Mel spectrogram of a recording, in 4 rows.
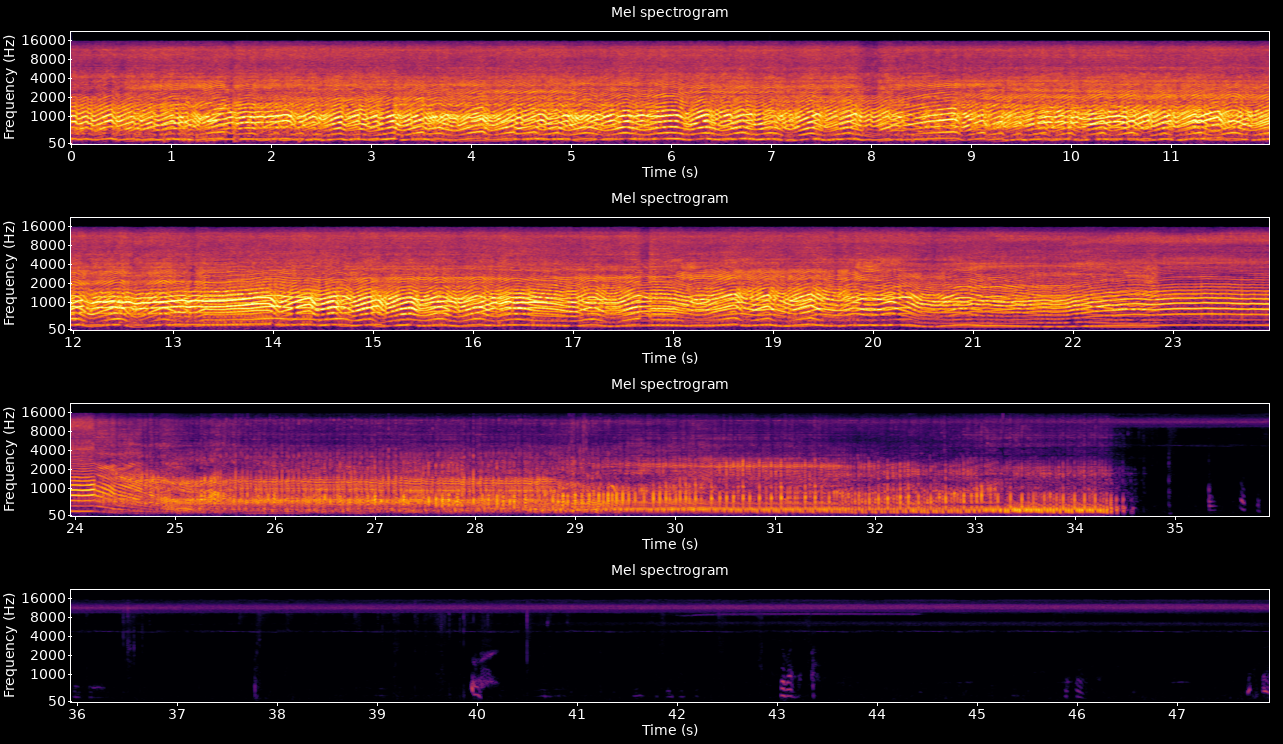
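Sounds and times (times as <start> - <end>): chainsaw cutting through log: 0.0 - 34.6.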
